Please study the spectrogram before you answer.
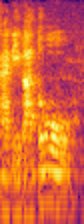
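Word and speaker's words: ありがとう: Ah, este también se alarga. Es Arigató.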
